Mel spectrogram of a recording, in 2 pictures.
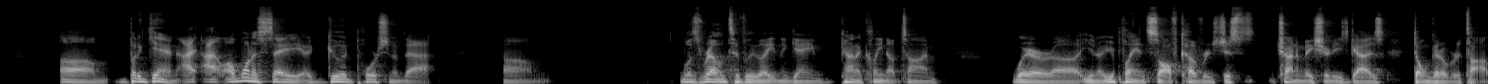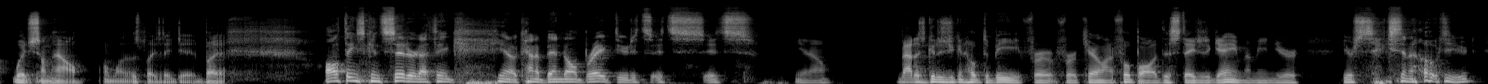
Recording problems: choppy; very; from 16 to 18 s; 17% of the speech affected

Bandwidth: 15.5 kHz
